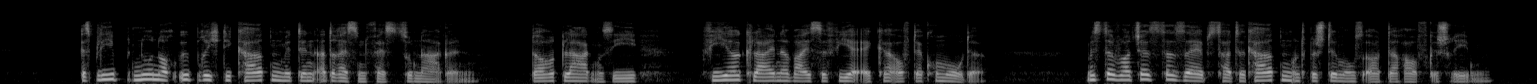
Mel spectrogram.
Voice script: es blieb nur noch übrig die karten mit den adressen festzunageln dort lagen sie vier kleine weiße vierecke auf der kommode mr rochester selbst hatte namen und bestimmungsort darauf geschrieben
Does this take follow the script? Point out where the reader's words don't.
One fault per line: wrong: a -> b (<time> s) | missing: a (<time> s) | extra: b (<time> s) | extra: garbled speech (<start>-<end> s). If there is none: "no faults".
wrong: namen -> karten (12.4 s)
